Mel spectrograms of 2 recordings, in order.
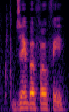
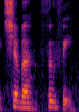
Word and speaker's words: J'ba FoFi: pronunciation of this and we all heard Jaba fofi but this says it's supposed to be Chiba fui CH so [ __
